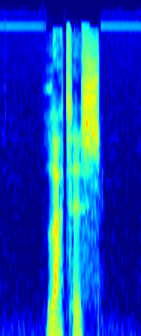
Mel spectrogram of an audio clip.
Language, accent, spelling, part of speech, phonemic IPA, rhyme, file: English, UK, lattice, noun / verb, /ˈlæt.ɪs/, -ætɪs, En-uk-lattice.ogg
- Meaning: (noun) A flat panel constructed with widely-spaced crossed thin strips of wood or other material, commonly used as a garden trellis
